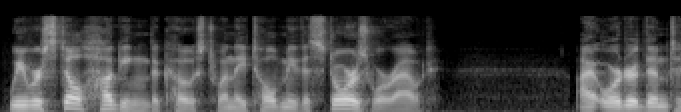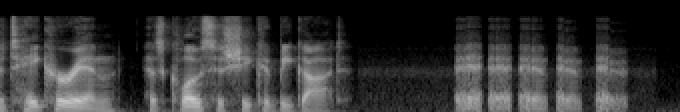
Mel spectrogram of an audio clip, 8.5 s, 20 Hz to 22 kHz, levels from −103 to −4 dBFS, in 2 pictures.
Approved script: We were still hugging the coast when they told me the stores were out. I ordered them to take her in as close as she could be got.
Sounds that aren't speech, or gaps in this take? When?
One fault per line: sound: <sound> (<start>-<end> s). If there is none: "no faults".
sound: laugh (7.1-8.2 s)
